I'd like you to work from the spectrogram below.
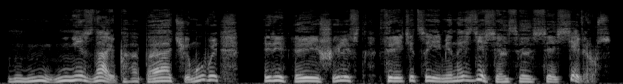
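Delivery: high, halting stutter on first syllables; nervous stammer. A narrator's reading. Quirrell answering Snape in the dark forest, stammering nervously. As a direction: trip anxiously over the consonants. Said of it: "Квирл заикается ещё больше, чем обычно, а значит, он ужасно нервничал".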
